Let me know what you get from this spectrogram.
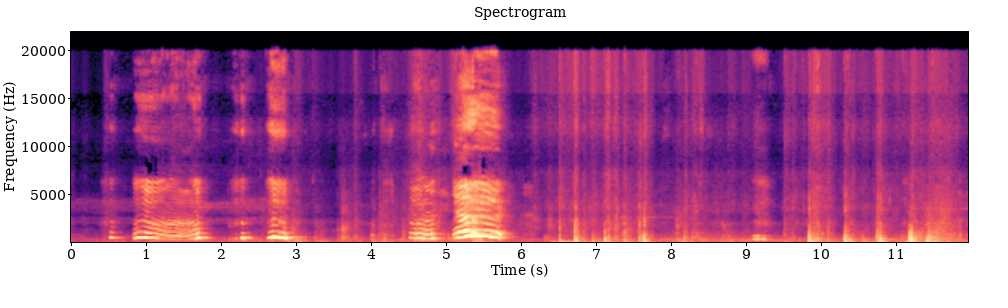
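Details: A six-month-old baby babbles and squeals in rising and falling wails indoors, followed by soft taps and bumps.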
